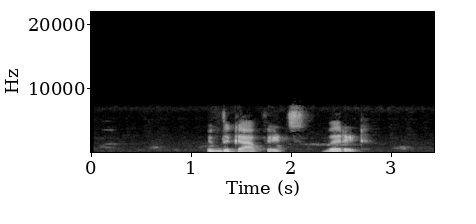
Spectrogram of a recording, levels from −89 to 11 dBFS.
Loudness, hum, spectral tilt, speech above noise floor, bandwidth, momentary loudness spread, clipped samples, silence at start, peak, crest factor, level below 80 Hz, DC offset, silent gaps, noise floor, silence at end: -18 LUFS; none; -4 dB/octave; 41 dB; 7.6 kHz; 11 LU; under 0.1%; 1.15 s; -2 dBFS; 18 dB; -56 dBFS; under 0.1%; none; -58 dBFS; 0.7 s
